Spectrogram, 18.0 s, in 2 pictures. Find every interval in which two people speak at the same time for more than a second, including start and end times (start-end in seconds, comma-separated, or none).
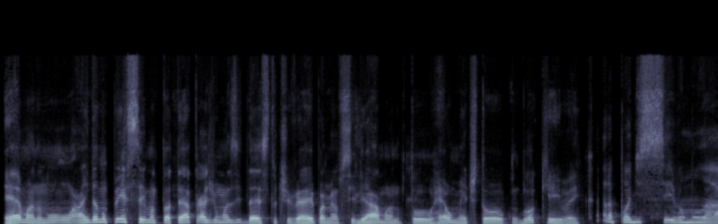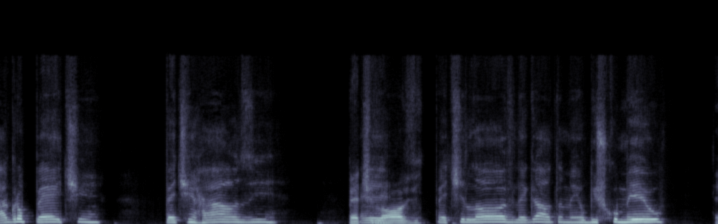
none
